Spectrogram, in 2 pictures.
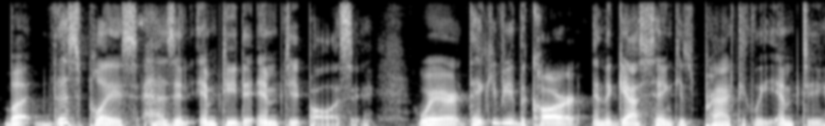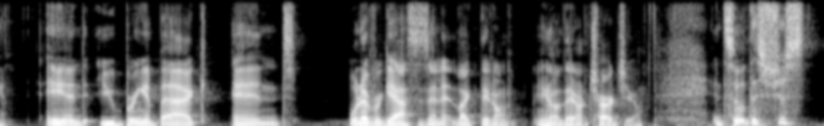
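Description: Gravelly-voiced man rambling casually. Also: mid-range voice, animated, moderate pace. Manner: rambling, musing, full of "like" and restarts. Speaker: podcast co-host. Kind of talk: casual chat.

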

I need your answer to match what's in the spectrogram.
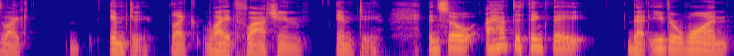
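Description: A man co-hosting a podcast in casual chat. He rambles and muses aloud, restarting often and filling his talk with "like.". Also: mid-range voice. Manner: rambling, musing, full of "like" and restarts. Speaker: podcast co-host.

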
